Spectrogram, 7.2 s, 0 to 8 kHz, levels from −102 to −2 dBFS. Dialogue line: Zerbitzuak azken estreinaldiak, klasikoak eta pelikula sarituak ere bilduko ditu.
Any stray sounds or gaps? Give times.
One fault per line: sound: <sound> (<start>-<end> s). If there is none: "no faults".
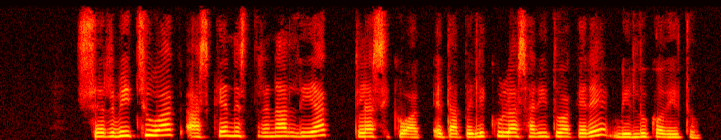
no faults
